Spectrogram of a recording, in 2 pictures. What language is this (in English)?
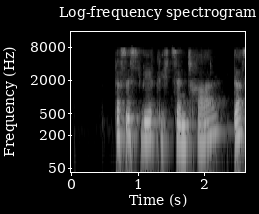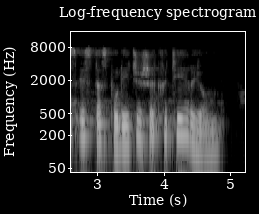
German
